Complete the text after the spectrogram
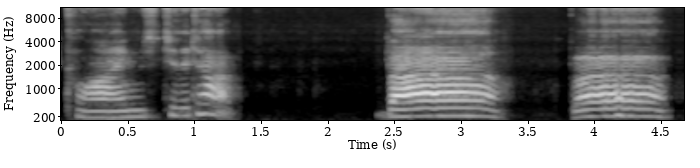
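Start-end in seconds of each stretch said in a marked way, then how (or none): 2.4-4.6 loud bleating baa; goat bleat. Pretend. Reading to kids, a loud goat bleat. Goat sound in animal book.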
